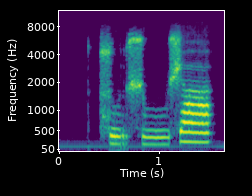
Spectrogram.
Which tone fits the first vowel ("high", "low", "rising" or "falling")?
low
